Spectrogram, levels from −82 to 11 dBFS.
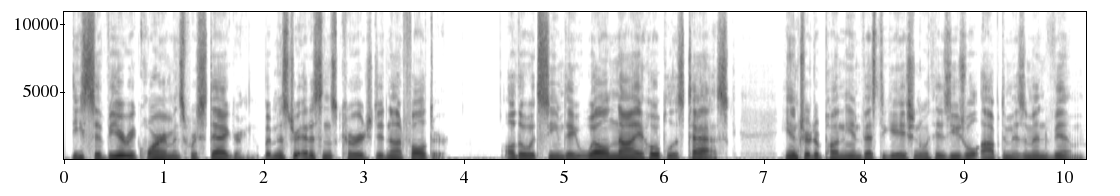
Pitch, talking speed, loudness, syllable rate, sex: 125 Hz, 180 wpm, -17 LUFS, 6.6 syllables/s, male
